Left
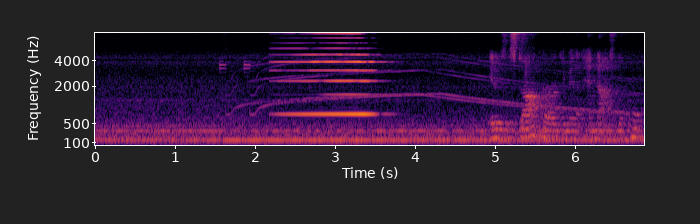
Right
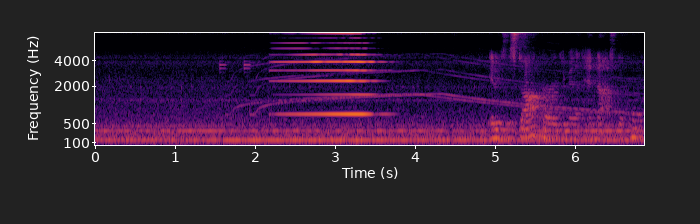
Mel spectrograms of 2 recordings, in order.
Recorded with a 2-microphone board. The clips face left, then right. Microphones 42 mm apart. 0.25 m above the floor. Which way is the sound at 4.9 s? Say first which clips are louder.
Even; 5° right (ahead or behind).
